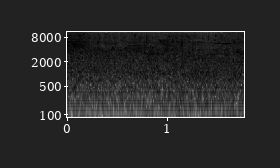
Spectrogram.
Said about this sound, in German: Und wir haben eben auch dadurch, dass das Wasser kühler ist, weniger Verdunstung. Wir haben eine längere Strecke, die das Wasser hier durch den Wald fließt und im Zweifelsfall auch versickern kann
